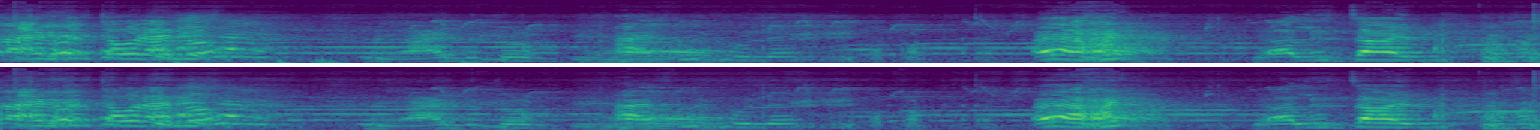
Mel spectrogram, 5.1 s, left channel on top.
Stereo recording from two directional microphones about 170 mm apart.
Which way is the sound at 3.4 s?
25° left (ahead or behind).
